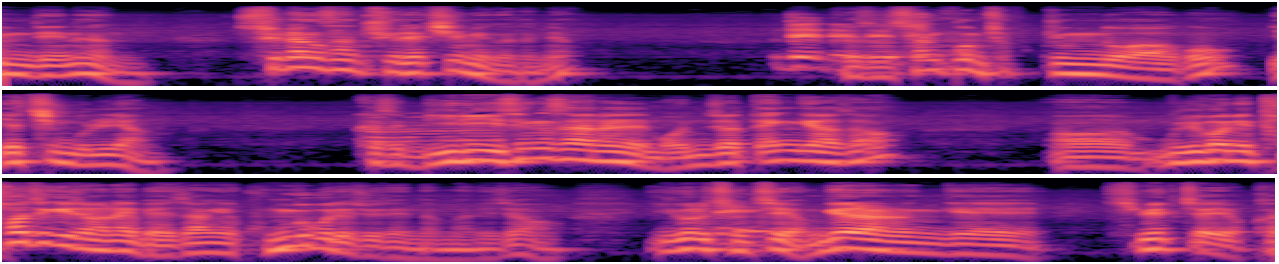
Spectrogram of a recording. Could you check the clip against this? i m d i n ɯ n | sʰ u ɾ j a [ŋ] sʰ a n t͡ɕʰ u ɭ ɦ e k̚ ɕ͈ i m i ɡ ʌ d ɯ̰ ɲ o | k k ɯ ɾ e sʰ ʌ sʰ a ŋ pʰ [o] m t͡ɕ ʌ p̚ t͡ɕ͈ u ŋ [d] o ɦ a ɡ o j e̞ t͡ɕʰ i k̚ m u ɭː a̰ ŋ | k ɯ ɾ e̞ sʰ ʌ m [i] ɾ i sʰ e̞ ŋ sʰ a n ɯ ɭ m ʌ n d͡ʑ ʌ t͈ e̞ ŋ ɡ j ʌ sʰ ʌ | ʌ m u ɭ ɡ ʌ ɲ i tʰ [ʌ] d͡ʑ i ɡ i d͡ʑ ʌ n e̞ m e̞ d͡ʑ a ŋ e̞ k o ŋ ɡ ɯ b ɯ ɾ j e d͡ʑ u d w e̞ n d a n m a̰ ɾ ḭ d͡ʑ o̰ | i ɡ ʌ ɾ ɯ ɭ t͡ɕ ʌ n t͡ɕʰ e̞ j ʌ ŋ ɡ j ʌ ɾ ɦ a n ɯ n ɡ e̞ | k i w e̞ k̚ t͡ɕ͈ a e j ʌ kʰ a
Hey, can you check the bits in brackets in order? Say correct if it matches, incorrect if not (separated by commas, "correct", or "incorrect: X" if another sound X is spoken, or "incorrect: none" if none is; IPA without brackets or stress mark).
correct, incorrect: u, correct, correct, correct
